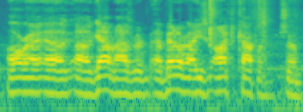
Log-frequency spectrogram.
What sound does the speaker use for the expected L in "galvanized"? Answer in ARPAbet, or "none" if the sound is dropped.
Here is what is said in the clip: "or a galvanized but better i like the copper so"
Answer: none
